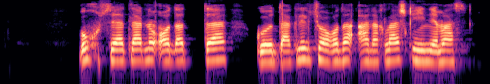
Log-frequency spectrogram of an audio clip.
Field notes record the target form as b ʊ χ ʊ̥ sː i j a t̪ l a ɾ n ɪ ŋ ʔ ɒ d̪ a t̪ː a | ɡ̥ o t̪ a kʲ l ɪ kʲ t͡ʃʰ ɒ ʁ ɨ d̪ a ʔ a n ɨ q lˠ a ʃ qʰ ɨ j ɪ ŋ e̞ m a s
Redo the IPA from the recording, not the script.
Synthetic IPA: b ʊ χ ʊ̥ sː i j a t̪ l a ɾ n ɪ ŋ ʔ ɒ d̪ a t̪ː a | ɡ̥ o d̪ a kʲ l ɪ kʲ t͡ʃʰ ɒ ʁ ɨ d̪ a ʔ a n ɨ q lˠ a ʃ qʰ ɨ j ɪ n e̞ m a s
